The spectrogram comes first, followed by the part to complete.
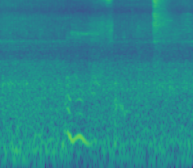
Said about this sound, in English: the driver won't let me on.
